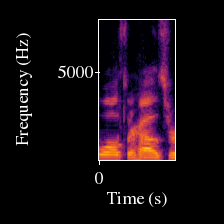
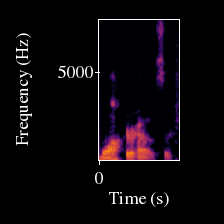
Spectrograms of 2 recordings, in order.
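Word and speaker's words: Walter Hauser: We do love some Paul Walterhouser as well. We love Progress. I said it right this time. You did. I didn't call him Walkerhouser.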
